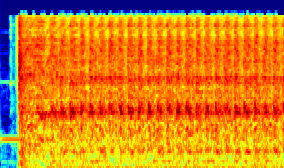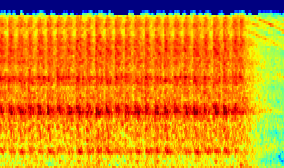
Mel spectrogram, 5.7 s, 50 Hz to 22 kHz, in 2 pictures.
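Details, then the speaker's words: 2012 GMC Acadia SLT 3.6 LLT after final assembly, cranked with fuel pump fuse pulled to prime oil: even quiet starter churn about 3.5 turns a second, no knocks or clatter; normal healthy cranking. "Nothing's knocking. yeah, it's quiet. The starter's quiet."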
